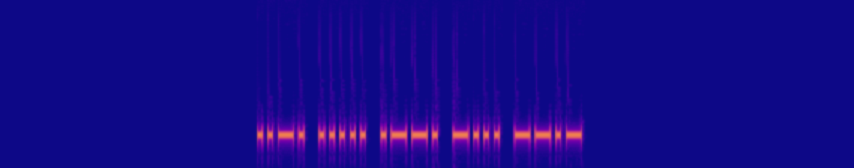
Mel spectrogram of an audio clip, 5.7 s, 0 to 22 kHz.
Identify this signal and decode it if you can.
Morse code, heard as a keyed tone, about 34 wpm, 700 Hz. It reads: F5PBQ
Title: DXCC-100 Call Signs - 5 Characters - 35wpm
